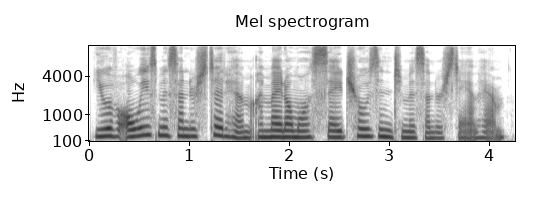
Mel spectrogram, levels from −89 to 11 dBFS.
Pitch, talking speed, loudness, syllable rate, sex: 235 Hz, 185 wpm, -17 LUFS, 5.4 syllables/s, female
